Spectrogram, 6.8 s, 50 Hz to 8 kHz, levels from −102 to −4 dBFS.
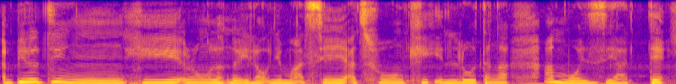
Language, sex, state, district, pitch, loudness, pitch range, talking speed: Mizo, female, Mizoram, Aizawl, 230 Hz, -18 LUFS, 215-245 Hz, 170 wpm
